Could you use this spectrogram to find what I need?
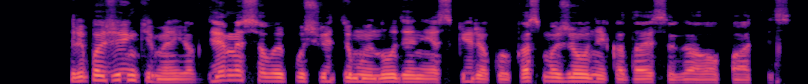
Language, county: Lithuanian, Alytus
